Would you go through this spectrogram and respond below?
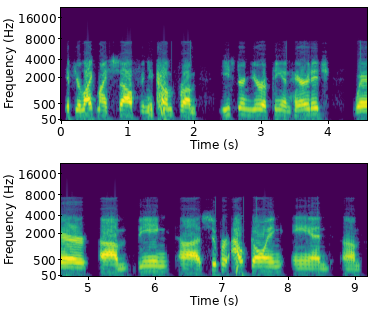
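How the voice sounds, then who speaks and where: A man's voice: fairly high pitch, no room sound. A middle-aged man, a recruiter, giving conversational career advice in an emphatic, persuasive way. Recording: dull, band-limited audio.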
